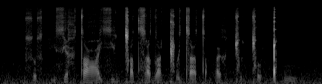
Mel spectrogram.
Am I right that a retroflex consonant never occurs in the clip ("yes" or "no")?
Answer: yes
